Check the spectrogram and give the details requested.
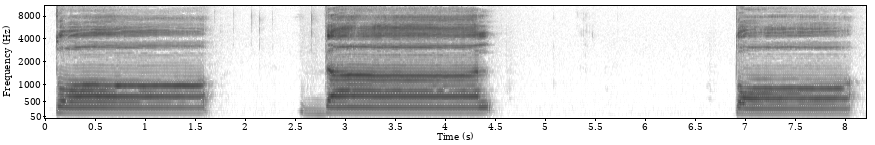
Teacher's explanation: زبان کی نوک اوپر کے 2 دانتوں کے جڑ سے تو دال تا ادا ہوتے ہیں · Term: مخرج نمبر 11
